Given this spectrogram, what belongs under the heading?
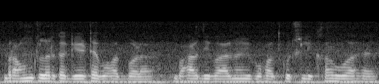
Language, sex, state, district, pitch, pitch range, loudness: Hindi, male, Chhattisgarh, Raipur, 130 Hz, 130-135 Hz, -14 LUFS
